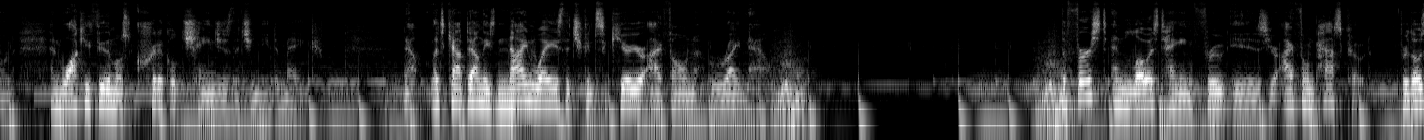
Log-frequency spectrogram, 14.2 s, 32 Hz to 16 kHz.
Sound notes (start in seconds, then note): 7.7 whooshing; 8.7 gentle music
